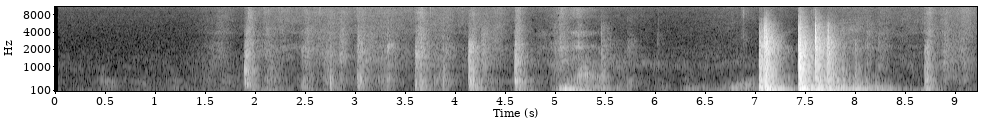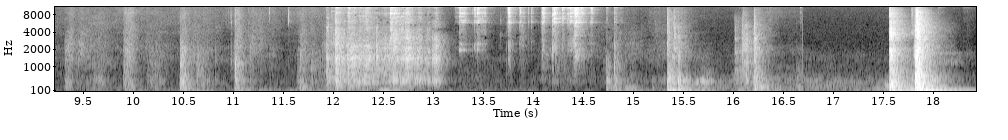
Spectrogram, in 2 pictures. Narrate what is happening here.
I walked to my wardrobe opened it picked some clothes than closed it. Then i proceeded to pick up my keys open the door, left and closed it again.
